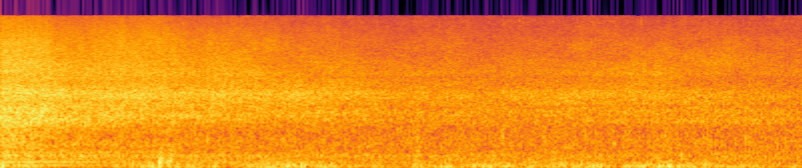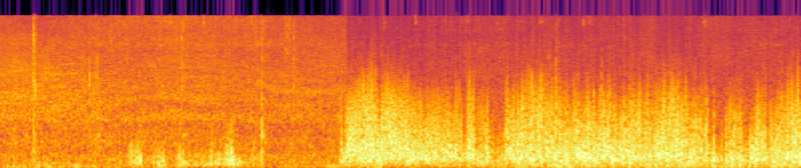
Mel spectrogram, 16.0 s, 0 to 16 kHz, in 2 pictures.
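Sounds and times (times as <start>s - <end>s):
road traffic noise: 0.0s - 16.0s
low thumps and knocks: 8.2s - 11.0s.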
